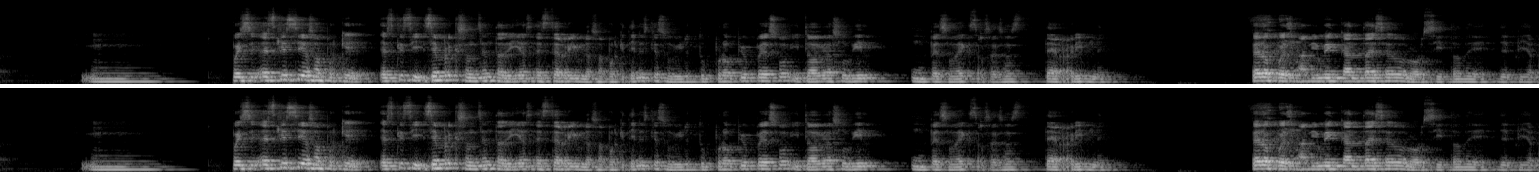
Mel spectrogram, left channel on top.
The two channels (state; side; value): identical; both; correlation 1.00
